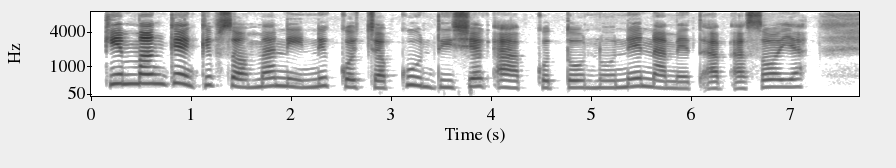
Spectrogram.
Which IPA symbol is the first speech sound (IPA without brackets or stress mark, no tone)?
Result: k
